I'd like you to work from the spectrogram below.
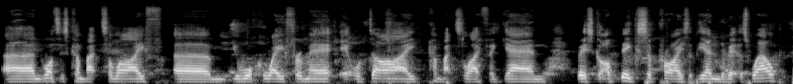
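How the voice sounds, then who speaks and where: A man's voice: medium pitch, little pitch movement, normal speed, poor audio. A man, a prop dealer, demonstrating magic tricks in a chatty, showman-like way. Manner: chatty, showman-like, hesitant fillers. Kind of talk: product demonstration.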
